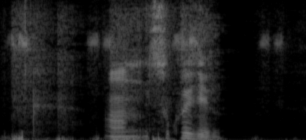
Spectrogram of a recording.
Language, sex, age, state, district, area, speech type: Santali, male, 18-30, West Bengal, Birbhum, rural, spontaneous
